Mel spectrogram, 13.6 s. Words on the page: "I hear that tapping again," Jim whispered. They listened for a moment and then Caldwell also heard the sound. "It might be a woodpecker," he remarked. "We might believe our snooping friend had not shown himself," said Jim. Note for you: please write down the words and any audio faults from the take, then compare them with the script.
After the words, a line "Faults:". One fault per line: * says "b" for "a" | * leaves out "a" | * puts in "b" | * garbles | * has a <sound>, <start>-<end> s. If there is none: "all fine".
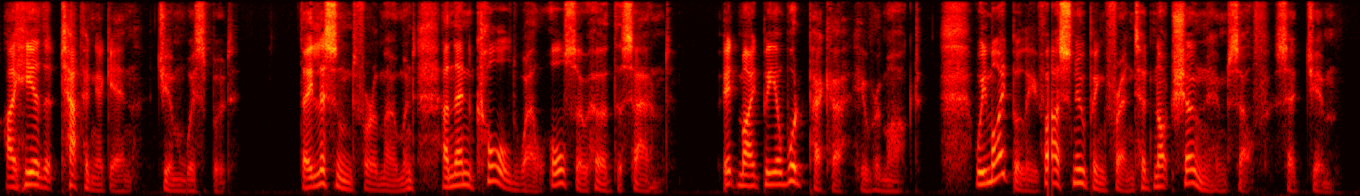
"I hear that tapping again," Jim whispered. They listened for a moment and then Caldwell also heard the sound. "It might be a woodpecker," he remarked. "We might believe our snooping friend had not shown himself," said Jim.
Faults:
* has a dropout, 10.5-10.5 s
